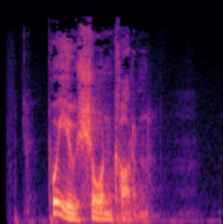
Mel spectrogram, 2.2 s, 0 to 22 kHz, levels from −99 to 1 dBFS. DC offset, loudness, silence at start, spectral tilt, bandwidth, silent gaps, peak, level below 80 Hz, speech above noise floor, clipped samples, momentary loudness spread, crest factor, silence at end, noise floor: under 0.1%; -17 LUFS; 0.5 s; -5 dB/octave; 14.5 kHz; none; -2 dBFS; -46 dBFS; 40 dB; under 0.1%; 10 LU; 18 dB; 0.75 s; -57 dBFS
